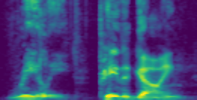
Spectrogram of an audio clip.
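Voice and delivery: ordinary delivery

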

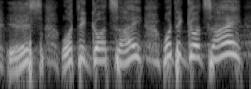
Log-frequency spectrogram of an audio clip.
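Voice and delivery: gasped, rising, loud questions; eager crowd. Acted. Gathered crowd asks Moses for news, eager and excited.

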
